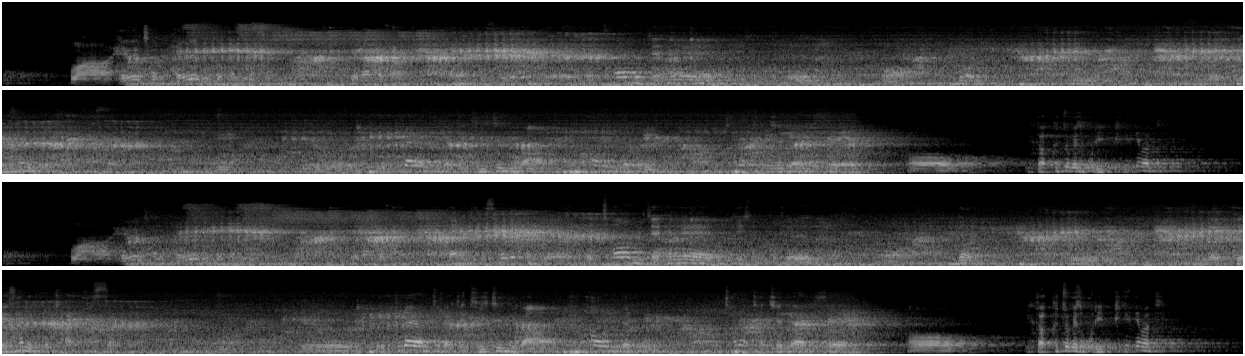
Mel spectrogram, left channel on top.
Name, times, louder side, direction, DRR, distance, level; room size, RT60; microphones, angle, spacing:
voice 1, 0.7-4.1 6.5-6.7 8.8-9.2 14.5-14.8 18.8-19.0 20.0-20.7, left 3 dB, 60° left, 10 dB, 0.5 m, -36 dB
sound 1, 1.2-21.0, left 1 dB, 5° left, 0.8 m, -31 dB
voice 2, 4.5-8.2 9.4-9.8 10.6-11.2 11.9-13.6 15.4-19.0 19.5-20.9 21.5-22.0 22.6-24.0, right 2 dB, 85° right, 6 dB, 0.8 m, -32 dB
13.0 x 9.2 x 3.2 m, 2.2 s
head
